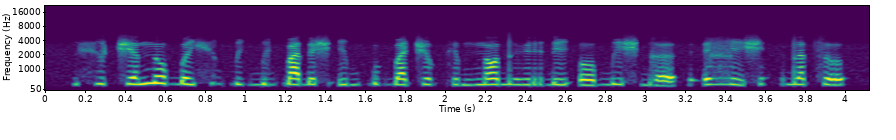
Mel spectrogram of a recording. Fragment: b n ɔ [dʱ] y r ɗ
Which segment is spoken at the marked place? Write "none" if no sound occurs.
dʱ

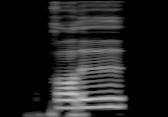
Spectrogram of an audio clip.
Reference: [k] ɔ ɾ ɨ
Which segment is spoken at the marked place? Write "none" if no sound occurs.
k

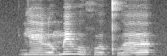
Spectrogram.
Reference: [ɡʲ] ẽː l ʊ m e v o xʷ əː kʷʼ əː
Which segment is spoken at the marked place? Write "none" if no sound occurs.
ɡʲ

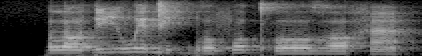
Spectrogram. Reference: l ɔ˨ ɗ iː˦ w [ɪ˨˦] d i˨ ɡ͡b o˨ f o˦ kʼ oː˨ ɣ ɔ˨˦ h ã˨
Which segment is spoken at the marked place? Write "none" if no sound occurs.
ɪ˦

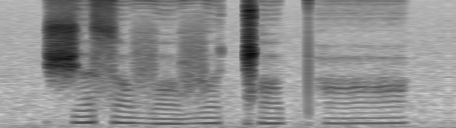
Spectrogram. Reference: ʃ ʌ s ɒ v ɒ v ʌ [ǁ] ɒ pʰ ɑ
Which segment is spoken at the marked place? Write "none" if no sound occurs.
ǁ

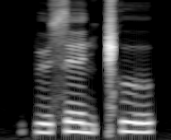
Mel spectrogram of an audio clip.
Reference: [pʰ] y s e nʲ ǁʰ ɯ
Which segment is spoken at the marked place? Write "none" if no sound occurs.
p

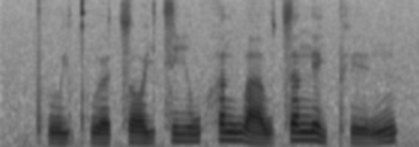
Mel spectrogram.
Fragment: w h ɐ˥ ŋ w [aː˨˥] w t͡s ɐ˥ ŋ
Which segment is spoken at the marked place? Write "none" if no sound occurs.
aː˨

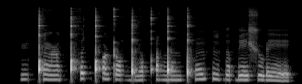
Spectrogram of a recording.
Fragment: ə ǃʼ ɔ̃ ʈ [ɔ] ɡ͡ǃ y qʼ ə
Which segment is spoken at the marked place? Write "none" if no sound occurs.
ɔ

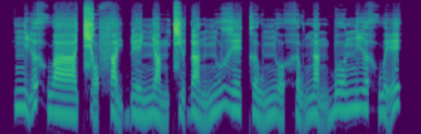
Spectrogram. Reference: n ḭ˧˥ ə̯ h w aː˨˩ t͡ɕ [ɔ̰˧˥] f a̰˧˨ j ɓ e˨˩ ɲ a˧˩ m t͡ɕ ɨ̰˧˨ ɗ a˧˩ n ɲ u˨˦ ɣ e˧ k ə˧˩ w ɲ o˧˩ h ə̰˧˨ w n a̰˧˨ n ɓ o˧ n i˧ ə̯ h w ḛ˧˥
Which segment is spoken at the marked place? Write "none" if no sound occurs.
ɔ̰˧˨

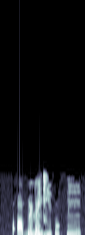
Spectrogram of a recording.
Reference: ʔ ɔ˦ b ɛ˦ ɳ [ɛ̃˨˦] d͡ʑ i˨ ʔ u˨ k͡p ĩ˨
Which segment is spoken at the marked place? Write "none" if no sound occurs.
ɛ̃˨˦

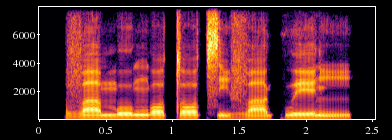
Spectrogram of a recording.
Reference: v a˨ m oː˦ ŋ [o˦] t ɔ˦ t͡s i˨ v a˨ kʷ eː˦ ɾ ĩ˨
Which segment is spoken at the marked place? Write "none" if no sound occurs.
ɔ˦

